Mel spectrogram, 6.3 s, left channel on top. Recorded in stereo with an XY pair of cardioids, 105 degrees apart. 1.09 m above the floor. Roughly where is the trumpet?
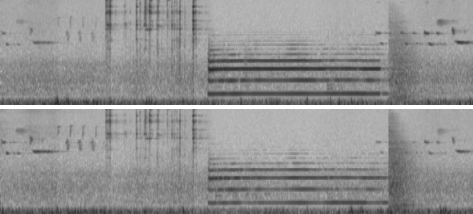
Ahead left.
